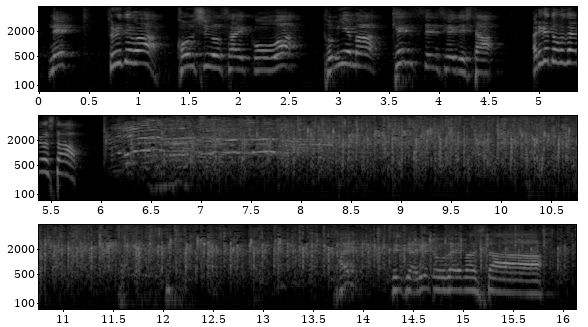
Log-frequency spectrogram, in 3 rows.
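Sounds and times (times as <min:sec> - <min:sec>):
speech: 0:00.1 - 0:06.2, 0:14.3 - 0:16.0
children applauding: 0:06.0 - 0:16.1.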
